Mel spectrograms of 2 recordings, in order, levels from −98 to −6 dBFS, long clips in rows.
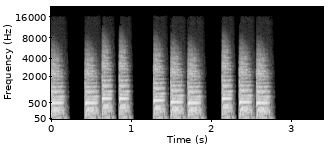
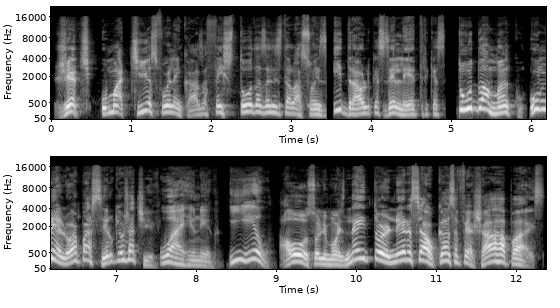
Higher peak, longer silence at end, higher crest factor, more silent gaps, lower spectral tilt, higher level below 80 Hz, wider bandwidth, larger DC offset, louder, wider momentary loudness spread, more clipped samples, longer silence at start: about the same, -4 dBFS vs -6 dBFS; first, 0.65 s vs 0.05 s; about the same, 16 dB vs 18 dB; first, 0.24-0.42 s, 1.04-1.28 s, 1.96-2.14 s vs 3.46-3.52 s, 4.94-5.07 s; about the same, -5 dB/octave vs -4.5 dB/octave; first, -36 dBFS vs -74 dBFS; second, 9.8 kHz vs 17 kHz; neither; first, -18 LUFS vs -23 LUFS; second, 4 LU vs 10 LU; neither; about the same, 0 s vs 0.1 s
